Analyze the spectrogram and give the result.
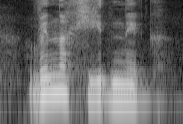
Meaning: inventor
- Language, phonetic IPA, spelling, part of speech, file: Ukrainian, [ʋenɐˈxʲidnek], винахідник, noun, Uk-винахідник.ogg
